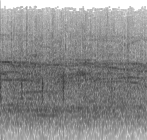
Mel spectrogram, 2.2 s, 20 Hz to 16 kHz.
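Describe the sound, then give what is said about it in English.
Spectators react at the 1984 French Open men's final in tennis, a steady wash of crowd noise with murmuring and scattered clapping that holds at an even level throughout, with a few sharper peaks. “And the crowd reacts.”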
